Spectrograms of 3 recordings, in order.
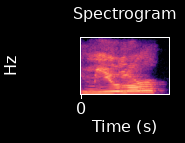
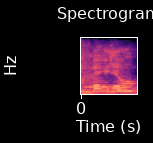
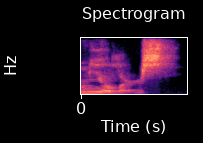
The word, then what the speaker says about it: Mueller: I say it Mueller. Plenty of people say Mueller, but we're Muellers.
